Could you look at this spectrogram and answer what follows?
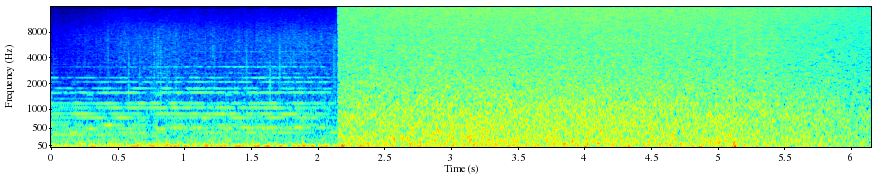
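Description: Television-static hiss sound effect: a loud, even hiss that starts suddenly about two seconds in and runs on to the end. Before it, the last sustained notes of a keyboard tune fade under a low rumble.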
